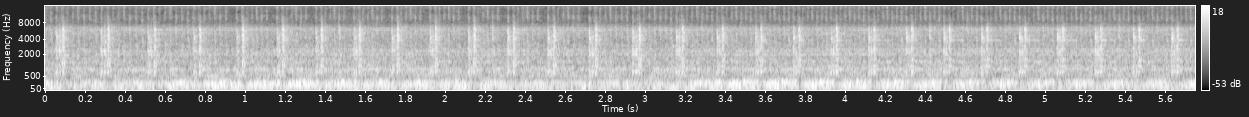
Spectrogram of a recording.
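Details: Porsche Cayenne Turbo first generation (955) with an engine knock: sharp quick metallic knocking over a steady idle that doesn't fade when coil connectors are unplugged to cut cylinders; suspected scored cylinder bores, likely cylinders 5 and 6.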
